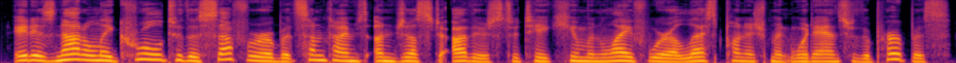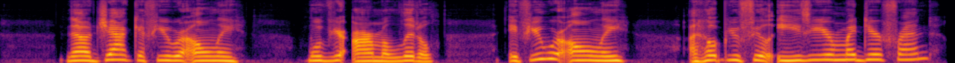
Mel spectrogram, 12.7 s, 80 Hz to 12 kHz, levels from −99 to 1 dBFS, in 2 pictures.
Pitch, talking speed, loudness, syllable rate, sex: 215 Hz, 210 wpm, -18 LUFS, 6.5 syllables/s, female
